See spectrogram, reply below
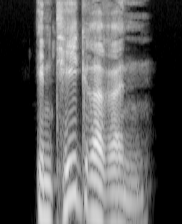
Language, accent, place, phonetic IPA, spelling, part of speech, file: German, Germany, Berlin, [ɪnˈteːɡʁəʁən], integreren, adjective, De-integreren.ogg
- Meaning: inflection of integer: 1. strong genitive masculine/neuter singular comparative degree 2. weak/mixed genitive/dative all-gender singular comparative degree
